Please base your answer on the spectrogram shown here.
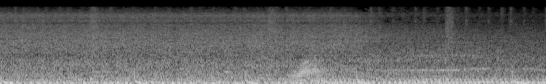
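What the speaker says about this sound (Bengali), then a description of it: "এখানে আবার একটা ঝর্ণা বয়ে যাচ্ছে" A stream of water flowing down from a mountain waterfall in Arunachal Pradesh, a steady, loud rushing hiss that never breaks, with a voice briefly audible under it.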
